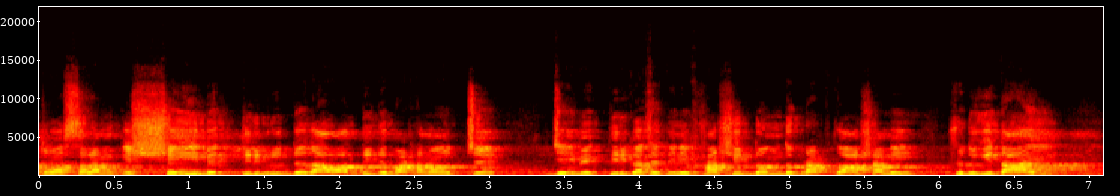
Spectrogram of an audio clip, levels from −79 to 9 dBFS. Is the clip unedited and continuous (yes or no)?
yes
